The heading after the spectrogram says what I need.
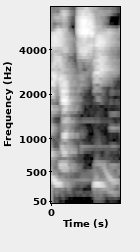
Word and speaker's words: യക്ഷി: അപ്പം അത് സംസ്കൃതത്തിൽ വരുമ്പോ യക്ഷി, യക്ഷി, യാ തന്നെ, യായുടെ ശബ്ദം അവിടെ വരണം, യക്ഷി.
